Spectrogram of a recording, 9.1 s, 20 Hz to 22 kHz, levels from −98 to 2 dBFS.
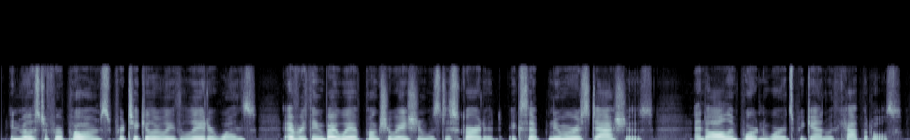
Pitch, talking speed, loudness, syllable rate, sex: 200 Hz, 170 wpm, -19 LUFS, 5.7 syllables/s, female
